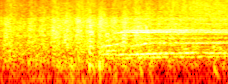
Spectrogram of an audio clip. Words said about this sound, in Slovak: Tak sme si to vyskúšali, počkali sme, kým prejde vlak. To bol ako Armageddon.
